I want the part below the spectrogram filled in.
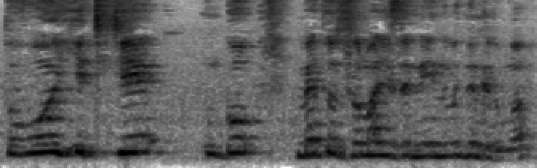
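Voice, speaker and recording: A man's voice: very high-pitched, normal speed, warm tone, slight background noise. A man speaks as a political interviewee. He drives his points home with emphatic repetition. The sound is roomy and echoing. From Haryana, India. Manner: emphatic, repeats phrases for rhetorical effect. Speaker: former local chairman being interviewed.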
